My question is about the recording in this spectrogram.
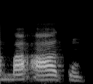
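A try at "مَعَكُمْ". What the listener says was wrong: माकुम, मा नहीं, माकुम।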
